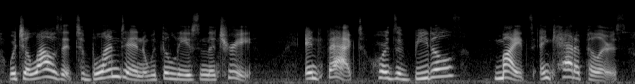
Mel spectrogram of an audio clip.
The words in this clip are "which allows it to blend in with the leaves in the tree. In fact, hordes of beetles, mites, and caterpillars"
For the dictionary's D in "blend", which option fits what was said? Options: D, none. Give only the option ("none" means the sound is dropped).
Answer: D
